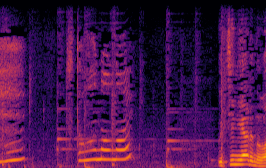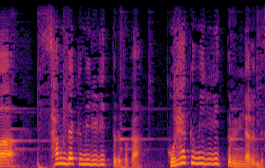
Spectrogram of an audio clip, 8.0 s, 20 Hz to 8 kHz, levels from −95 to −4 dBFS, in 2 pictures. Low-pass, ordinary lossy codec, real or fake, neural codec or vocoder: none; none; real; none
